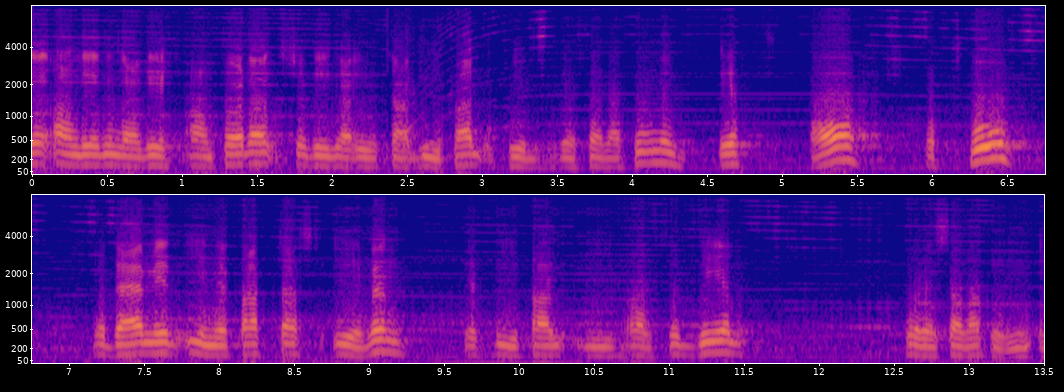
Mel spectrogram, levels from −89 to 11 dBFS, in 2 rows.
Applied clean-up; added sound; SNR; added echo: neural separator model SepFormer DNS4.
